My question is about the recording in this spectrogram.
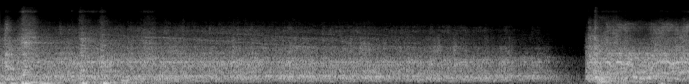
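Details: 1926 Seagrave city service ladder truck, 1013 cu in "F" six-cylinder, just started after 10+ years sitting, no work done beyond battery and gas to carburetor; uneven chugging with skipped firing pulses, briefly dying then catching, missing on one or two cylinders.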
